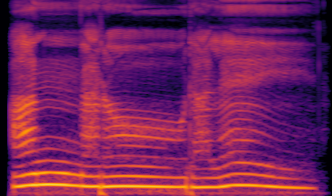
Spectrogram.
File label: female talk elfish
